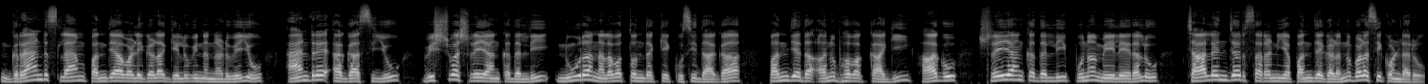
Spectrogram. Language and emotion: Kannada, neutral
